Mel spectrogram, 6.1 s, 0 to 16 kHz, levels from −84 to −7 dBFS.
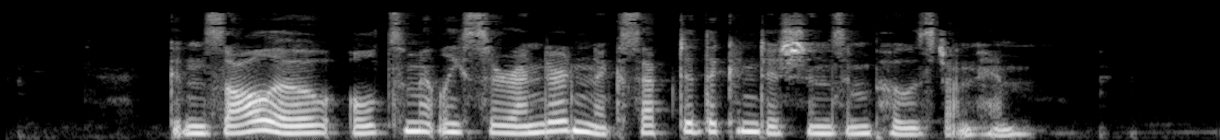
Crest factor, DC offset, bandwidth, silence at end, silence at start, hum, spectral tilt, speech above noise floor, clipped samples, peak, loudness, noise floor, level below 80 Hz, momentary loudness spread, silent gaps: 16 dB; under 0.1%; 11.5 kHz; 0.95 s; 0.85 s; none; -5.5 dB/octave; 46 dB; under 0.1%; -4 dBFS; -19 LUFS; -64 dBFS; -56 dBFS; 11 LU; none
